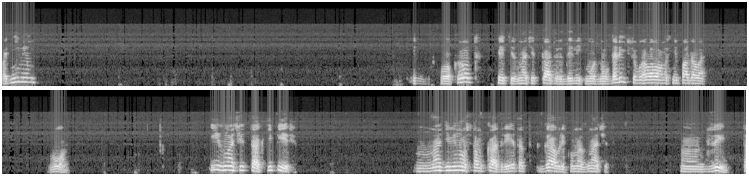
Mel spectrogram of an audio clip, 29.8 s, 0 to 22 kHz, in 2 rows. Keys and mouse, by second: 3.6 middle click, 4.6 middle click, 5.9-6.9 drag, 9.9 click, 11.4 Delete, 12.5-17.1 drag, 17.6-18.5 middle drag, 20.1-20.5 middle drag, 21.7 click, 23.4 click, 25.9 drag, 26.4-27.5 middle drag.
